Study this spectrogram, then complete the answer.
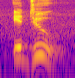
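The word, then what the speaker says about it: idu (ἰδού): It's pronounced idu, with the accent on the second syllable.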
